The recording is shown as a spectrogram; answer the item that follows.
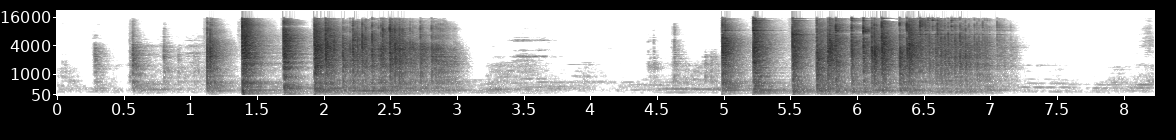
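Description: Small hard plastic toy figures dropped onto the bottom of an empty bathtub, clattering and skittering across the hard tub surface, twice: once about a second in and again about five seconds in, each time a few sharp knocks running into a rattle that dies away after about two seconds.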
